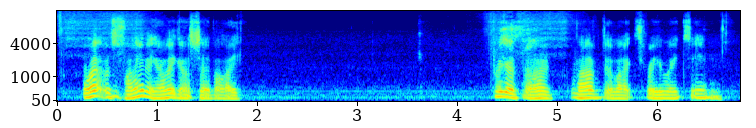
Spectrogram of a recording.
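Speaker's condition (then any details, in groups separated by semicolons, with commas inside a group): Muscular dystrophy; uses wheelchair; wheelchair user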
